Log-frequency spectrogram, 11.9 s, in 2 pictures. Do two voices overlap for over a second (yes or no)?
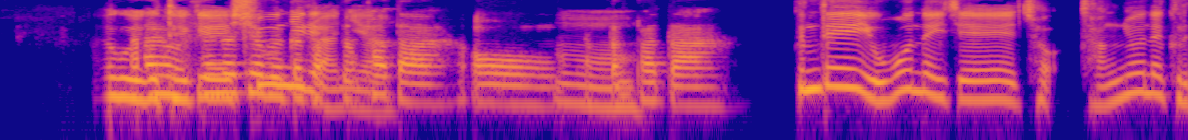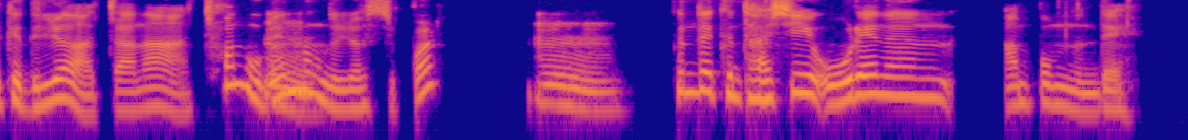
yes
